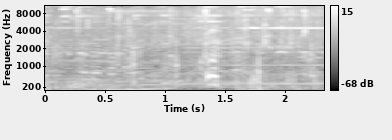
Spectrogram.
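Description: Pony hooves clip-clopping in an uneven beat, with one sharper, louder knock past halfway.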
